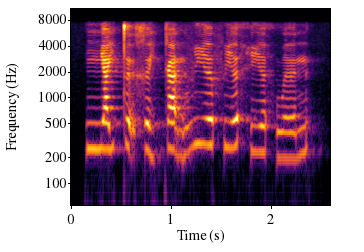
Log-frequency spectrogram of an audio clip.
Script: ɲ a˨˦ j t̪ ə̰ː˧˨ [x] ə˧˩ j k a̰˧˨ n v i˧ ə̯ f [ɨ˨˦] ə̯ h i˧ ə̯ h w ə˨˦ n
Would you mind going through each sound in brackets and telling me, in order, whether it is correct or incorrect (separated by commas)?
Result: correct, incorrect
